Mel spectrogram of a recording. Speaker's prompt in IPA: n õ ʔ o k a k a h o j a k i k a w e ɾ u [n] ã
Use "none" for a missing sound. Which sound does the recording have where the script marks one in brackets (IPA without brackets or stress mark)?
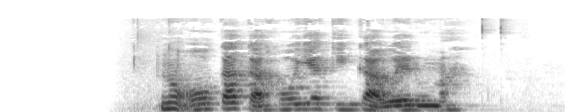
m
